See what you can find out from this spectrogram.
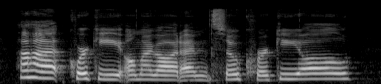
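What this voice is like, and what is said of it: Sarcastic delivery. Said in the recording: “That was sarcasm. ... Please understand my sarcasm.”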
